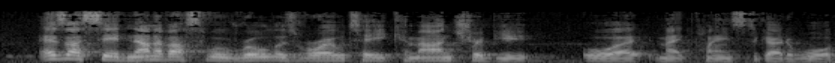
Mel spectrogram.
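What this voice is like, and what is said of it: Thick New Zealand accent. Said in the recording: “a thick New Zealand accent”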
